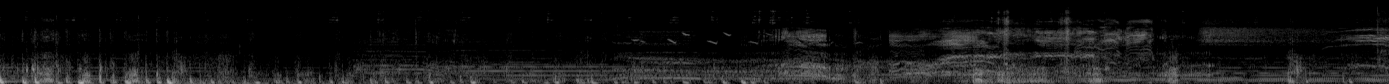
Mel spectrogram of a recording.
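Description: Horse hooves clip-clopping at a gallop in the Red Dead Online video game, near Thieves Landing, a steady rhythmic beat running through the clip with game music and other animal sounds mixed in.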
